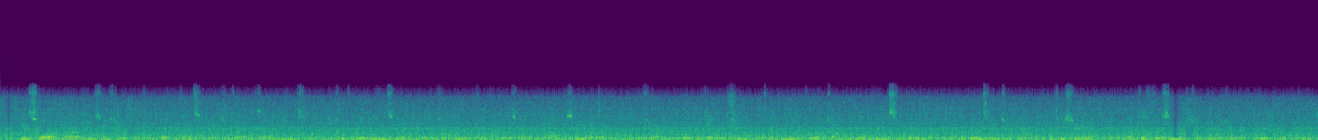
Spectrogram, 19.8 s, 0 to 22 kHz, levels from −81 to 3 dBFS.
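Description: Across the whole clip, the echo canceller likely missed the loudspeaker playback, so the other side's voice leaks through at roughly the same level as the main speech.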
